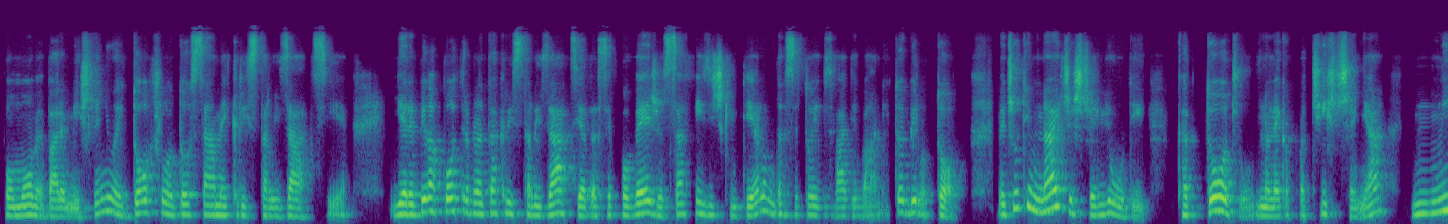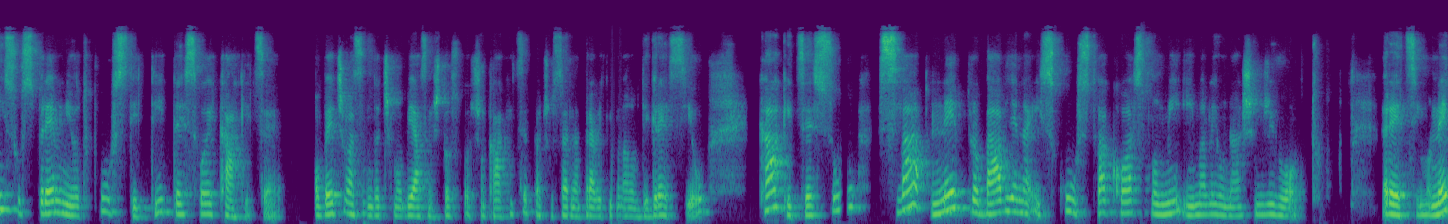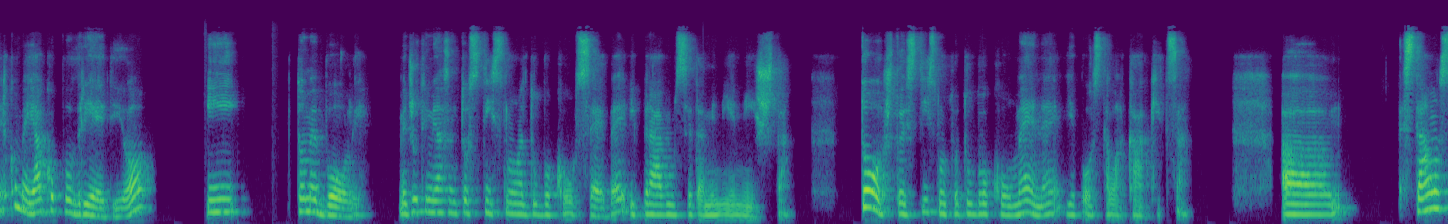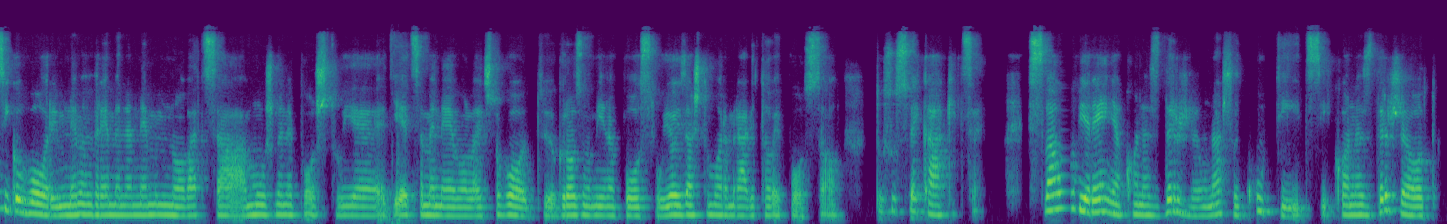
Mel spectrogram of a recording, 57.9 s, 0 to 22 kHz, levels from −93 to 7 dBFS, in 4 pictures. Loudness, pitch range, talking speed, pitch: -20 LUFS, 160-205 Hz, 155 wpm, 175 Hz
